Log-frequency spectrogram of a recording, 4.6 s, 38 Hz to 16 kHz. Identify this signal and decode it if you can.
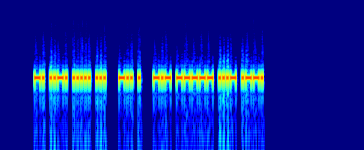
Morse code, heard as a keyed tone, about 47 wpm, 700 Hz. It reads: NF5S DE K0VP
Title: USA Callsign DE Callsign - 4 Characters - 50wpm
